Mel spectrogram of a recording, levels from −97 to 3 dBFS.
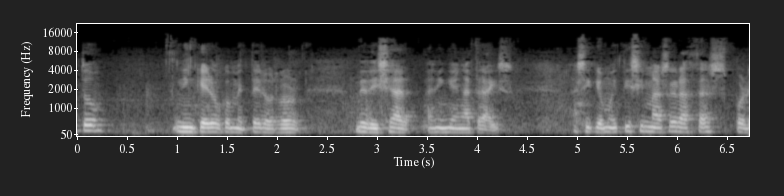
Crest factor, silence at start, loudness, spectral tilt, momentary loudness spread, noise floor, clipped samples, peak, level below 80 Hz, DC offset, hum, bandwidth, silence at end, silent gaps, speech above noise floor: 20 dB; 0 s; -21 LUFS; -5 dB/octave; 20 LU; -45 dBFS; under 0.1%; -2 dBFS; -68 dBFS; under 0.1%; none; 13 kHz; 0 s; none; 25 dB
